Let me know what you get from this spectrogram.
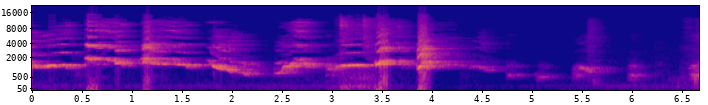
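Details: A litter of six Labrador Retriever puppies in their sixth week, born January 18, 2022, recorded indoors on February 28: loud, drawn-out whines broken by sharp yelps, then fading to short, softer whimpers with quiet gaps between.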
